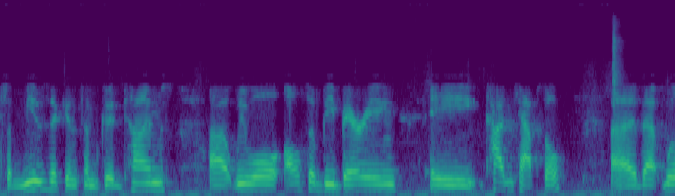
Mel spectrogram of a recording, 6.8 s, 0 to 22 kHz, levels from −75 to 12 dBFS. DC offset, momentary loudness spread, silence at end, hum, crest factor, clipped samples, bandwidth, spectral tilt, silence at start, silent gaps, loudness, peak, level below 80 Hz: under 0.1%; 6 LU; 0 s; none; 14 dB; under 0.1%; 15 kHz; -6 dB/octave; 0 s; none; -21 LUFS; -8 dBFS; -48 dBFS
